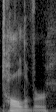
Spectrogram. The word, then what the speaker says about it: Taliaferro: So it's he pronounces it Tolliver. It's the way it's spelled. It looks like it would be phonetically Taliaferro.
